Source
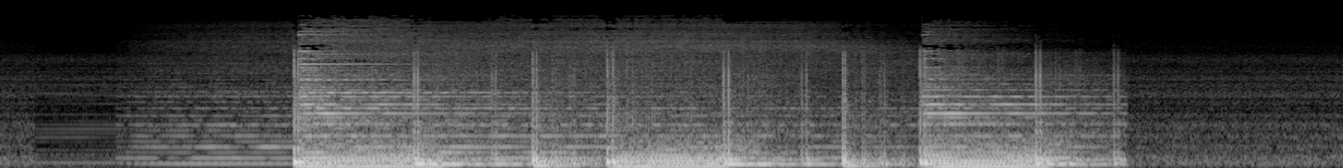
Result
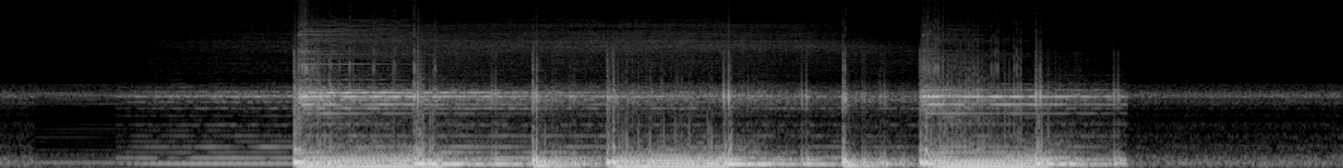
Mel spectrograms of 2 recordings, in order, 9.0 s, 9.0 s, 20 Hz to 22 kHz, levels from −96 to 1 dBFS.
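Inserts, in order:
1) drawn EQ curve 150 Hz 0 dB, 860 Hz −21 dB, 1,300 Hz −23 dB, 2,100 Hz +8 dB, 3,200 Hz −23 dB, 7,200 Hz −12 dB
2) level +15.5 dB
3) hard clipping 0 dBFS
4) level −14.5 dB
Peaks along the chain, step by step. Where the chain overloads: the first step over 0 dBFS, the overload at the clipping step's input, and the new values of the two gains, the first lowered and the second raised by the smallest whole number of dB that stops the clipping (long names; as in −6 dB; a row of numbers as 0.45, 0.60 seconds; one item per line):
−9.0, +6.5, 0.0, −14.5 dBFS
step 2, 6.5 dB
step 2 +8.5 dB, step 4 −7.5 dB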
